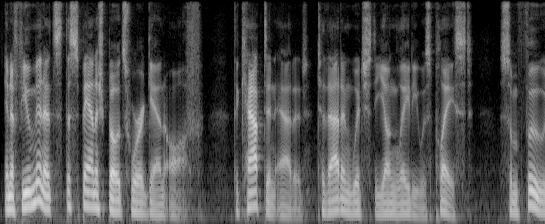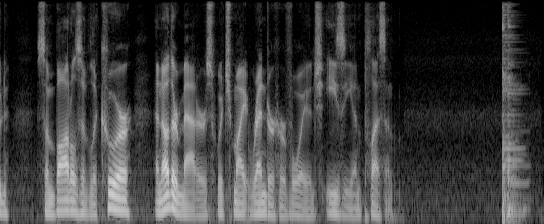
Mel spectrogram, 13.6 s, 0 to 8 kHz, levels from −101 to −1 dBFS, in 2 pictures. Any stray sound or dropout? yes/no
yes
